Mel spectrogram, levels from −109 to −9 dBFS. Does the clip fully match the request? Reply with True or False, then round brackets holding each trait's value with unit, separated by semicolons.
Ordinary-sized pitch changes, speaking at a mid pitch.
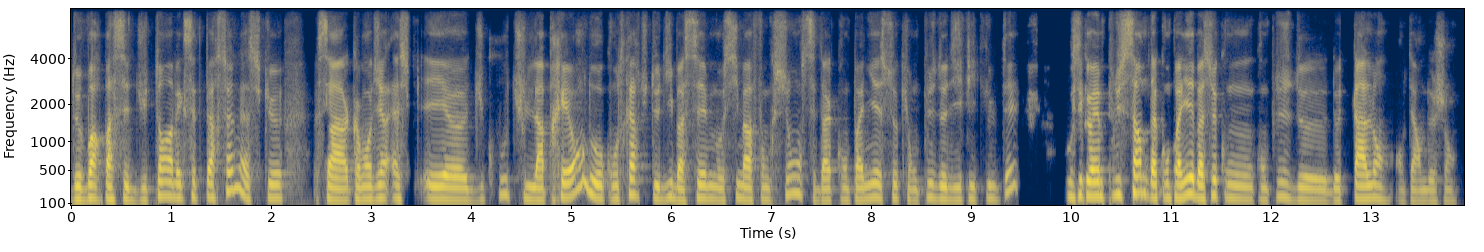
True (3.3 semitones; 145 Hz)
